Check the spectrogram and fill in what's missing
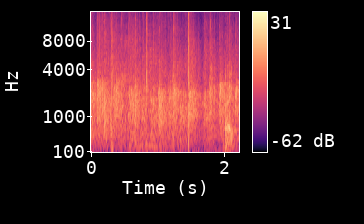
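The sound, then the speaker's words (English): An audience breaks into a round of applause for the 98 people serving at Life Change, a dense steady patter of many hands clapping at moderate loudness, with a few sharper individual claps standing out. “Let's give us just a round of applause for all those, right?”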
